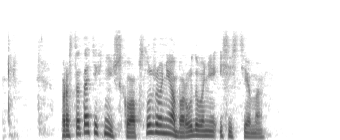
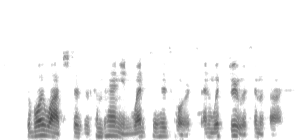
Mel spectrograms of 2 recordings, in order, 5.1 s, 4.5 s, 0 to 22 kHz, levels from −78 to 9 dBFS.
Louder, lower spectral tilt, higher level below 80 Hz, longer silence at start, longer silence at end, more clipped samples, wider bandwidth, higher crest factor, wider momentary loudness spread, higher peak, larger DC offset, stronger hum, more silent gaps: first, -20 LUFS vs -28 LUFS; second, -7.5 dB/octave vs -10 dB/octave; first, -58 dBFS vs -74 dBFS; second, 0.1 s vs 0.4 s; first, 1.15 s vs 0.35 s; neither; first, 8.6 kHz vs 5.8 kHz; about the same, 18 dB vs 22 dB; about the same, 12 LU vs 14 LU; first, -2 dBFS vs -8 dBFS; neither; neither; neither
